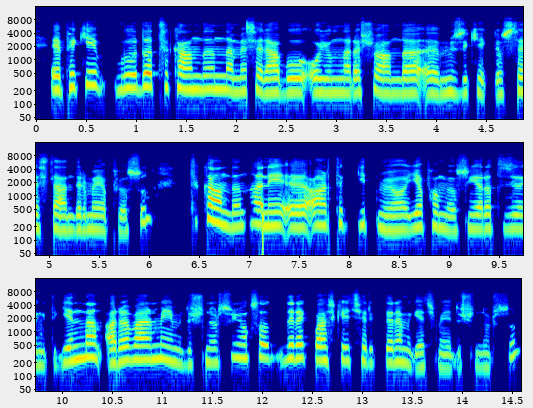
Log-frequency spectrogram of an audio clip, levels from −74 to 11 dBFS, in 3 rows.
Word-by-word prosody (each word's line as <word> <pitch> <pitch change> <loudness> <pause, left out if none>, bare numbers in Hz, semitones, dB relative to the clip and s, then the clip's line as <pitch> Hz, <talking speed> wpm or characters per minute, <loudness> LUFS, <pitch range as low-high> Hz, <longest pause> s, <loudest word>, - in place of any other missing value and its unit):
Eee, 215 - +4
peki 245 +5 0
burda 230 +3 +3
tıkandığında 220 -3 0
mesela 190 -1 0
bu 190 0 0
oyunlara 185 -1 -1
şu 195 +2 -2
anda, 180 0 +1
eee, 175 -1 -1
müzik 180 +1 -4
ekliyor, 170 -1 -7
seslendirme 180 -2 +1
yapıyorsun. 175 - -5 0.4
Tıkandın 220 -9 +5
hani, 235 -2 +4
eee, 215 -1 +3
artık 215 +1 0
gitmiyor, 180 -5 -3
yapamıyorsun, 190 -2 -3
yaratıcılığın 185 0 -3
gitti. 180 - -14
Yeniden 245 +5 +3
ara 220 +4 +3
vermeyi 240 -1 +3
mi 200 -3 -8
düşünürsün 205 +6 -6
yoksa 255 0 -1 0.2
direkt 255 0 +2
başka 230 0 +1
içeriklere 215 -1 -4
mi 195 -4 -7
geçmeyi 160 -1 -8
düşünürsün? 160 - -10
205 Hz, 140 wpm, -23 LUFS, 185-230 Hz, 0.4 s, Tıkandın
